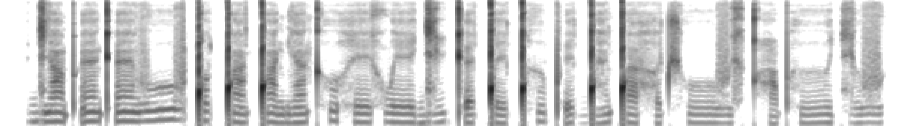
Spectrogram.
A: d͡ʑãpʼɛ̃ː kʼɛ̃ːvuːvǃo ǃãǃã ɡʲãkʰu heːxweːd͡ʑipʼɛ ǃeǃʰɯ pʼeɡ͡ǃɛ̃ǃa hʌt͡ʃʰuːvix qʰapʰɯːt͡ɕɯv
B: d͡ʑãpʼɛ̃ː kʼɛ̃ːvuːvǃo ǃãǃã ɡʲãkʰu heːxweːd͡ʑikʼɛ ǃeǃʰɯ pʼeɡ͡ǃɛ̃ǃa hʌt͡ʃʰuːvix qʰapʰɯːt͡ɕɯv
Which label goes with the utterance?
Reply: B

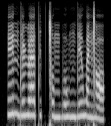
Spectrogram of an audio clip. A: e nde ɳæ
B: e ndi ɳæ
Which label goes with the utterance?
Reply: A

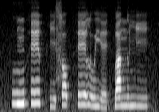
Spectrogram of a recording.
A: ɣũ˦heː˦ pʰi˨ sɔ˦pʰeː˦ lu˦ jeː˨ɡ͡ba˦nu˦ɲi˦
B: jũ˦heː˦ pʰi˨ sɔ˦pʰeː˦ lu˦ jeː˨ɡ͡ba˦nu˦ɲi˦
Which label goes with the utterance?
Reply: A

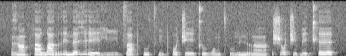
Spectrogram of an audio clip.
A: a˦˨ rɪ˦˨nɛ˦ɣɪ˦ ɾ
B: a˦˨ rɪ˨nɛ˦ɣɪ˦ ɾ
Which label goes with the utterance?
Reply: A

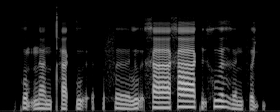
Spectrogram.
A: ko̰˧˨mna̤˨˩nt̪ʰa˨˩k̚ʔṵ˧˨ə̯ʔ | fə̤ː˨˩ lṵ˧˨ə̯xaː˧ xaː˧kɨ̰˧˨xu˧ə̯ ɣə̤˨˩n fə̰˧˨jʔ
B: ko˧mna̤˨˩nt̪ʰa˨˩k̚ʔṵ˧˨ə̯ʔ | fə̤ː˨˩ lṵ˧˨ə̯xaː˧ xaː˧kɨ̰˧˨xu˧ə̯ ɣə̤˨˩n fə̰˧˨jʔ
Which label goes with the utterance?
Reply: A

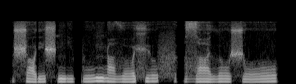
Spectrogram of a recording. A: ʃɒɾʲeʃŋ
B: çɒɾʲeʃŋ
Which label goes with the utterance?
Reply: A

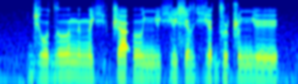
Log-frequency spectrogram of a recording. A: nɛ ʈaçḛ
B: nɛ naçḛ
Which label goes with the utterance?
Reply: B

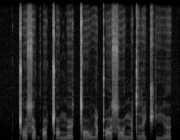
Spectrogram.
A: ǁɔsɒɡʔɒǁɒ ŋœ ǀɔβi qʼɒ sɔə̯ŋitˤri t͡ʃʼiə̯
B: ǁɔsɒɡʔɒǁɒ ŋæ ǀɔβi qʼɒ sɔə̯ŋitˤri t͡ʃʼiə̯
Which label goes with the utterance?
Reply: A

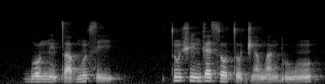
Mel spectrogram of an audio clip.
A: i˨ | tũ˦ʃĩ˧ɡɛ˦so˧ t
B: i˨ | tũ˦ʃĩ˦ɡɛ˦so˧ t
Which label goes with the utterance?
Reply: B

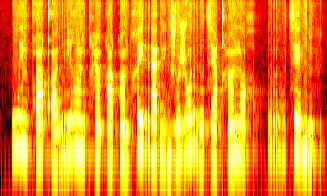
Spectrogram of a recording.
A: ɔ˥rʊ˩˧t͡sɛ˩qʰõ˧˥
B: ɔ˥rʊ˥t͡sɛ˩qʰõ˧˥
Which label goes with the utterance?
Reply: A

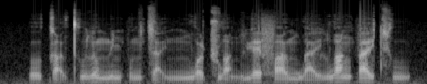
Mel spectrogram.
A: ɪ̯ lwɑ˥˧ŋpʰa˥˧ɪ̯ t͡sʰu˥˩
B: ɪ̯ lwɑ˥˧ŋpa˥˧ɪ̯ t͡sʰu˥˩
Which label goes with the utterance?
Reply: B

